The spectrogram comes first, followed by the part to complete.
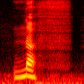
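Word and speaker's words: neuf: also pronounced weet weet the f at the end of nerf is pronounced nuff nuff but this is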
